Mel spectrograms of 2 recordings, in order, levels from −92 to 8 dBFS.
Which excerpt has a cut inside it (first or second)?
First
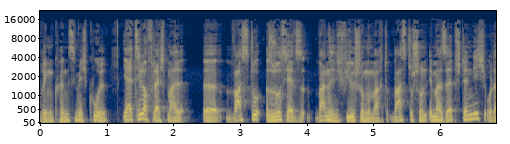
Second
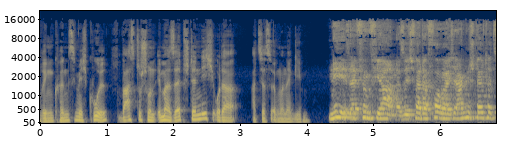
second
